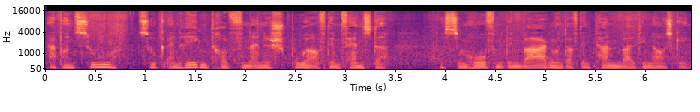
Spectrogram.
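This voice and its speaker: An actor playing a lovestruck young male student who tells his story in hushed, hesitant literary narration for a radio play. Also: fairly low pitch, steady tone, moderate pace, gravelly, background noise. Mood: wistful, dreamy. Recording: radio drama production with music behind.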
